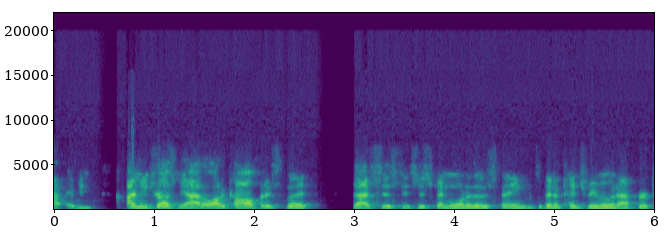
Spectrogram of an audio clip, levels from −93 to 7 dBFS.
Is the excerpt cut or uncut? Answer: uncut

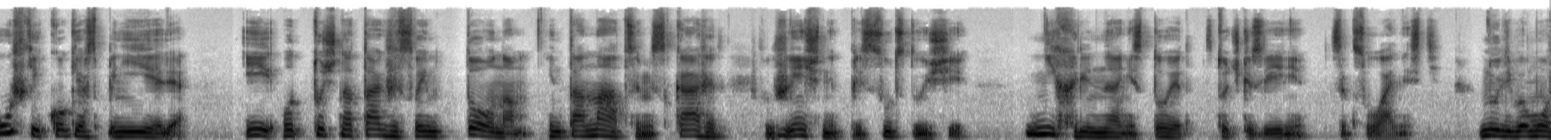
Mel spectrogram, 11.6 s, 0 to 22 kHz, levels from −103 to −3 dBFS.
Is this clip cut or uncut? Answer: uncut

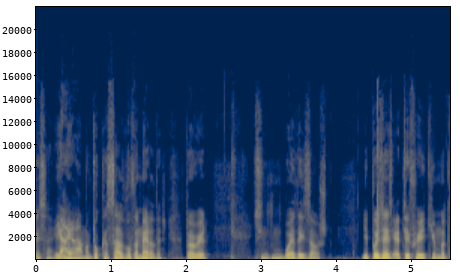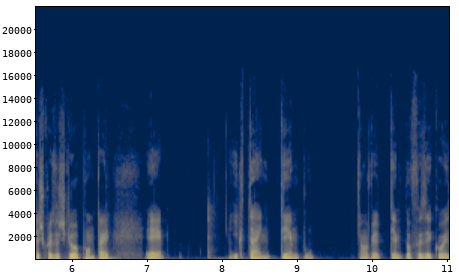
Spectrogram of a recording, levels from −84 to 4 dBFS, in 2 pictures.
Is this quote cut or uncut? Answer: cut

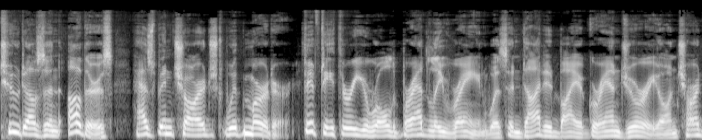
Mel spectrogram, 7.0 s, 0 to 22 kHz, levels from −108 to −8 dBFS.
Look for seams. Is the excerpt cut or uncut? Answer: cut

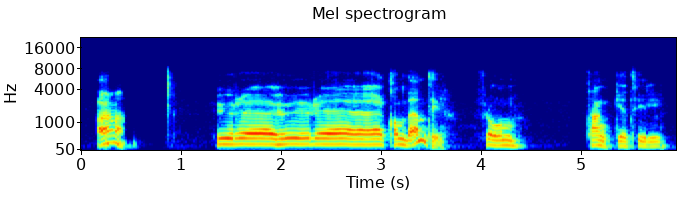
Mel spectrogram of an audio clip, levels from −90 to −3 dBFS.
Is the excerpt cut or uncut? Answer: uncut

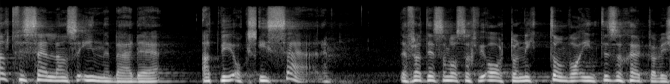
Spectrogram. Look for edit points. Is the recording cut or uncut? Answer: cut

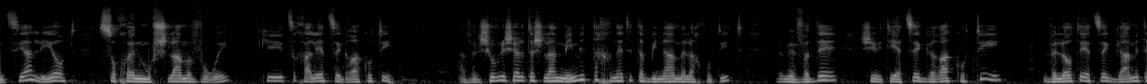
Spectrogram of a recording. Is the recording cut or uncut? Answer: uncut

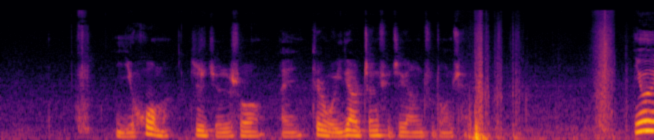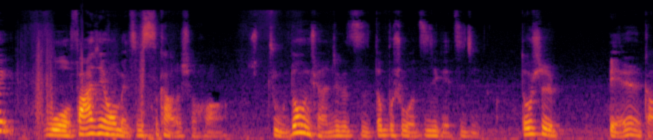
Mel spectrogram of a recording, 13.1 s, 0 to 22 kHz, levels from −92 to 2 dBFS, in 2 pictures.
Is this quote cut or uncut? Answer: cut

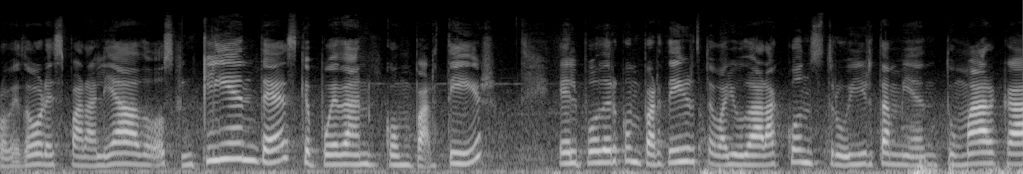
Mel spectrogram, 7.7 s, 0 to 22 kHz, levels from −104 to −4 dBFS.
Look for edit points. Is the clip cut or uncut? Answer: cut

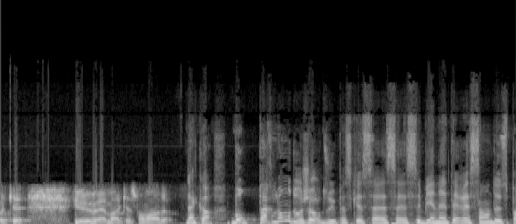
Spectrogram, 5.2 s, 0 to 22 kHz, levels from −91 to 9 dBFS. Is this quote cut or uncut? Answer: cut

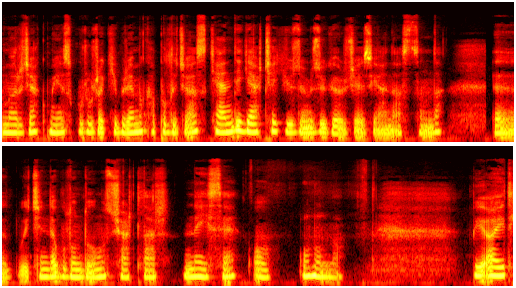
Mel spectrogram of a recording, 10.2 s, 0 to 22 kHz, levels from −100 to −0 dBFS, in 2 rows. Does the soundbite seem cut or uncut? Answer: cut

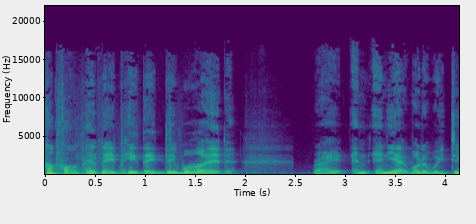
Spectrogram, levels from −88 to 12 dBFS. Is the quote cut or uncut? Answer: cut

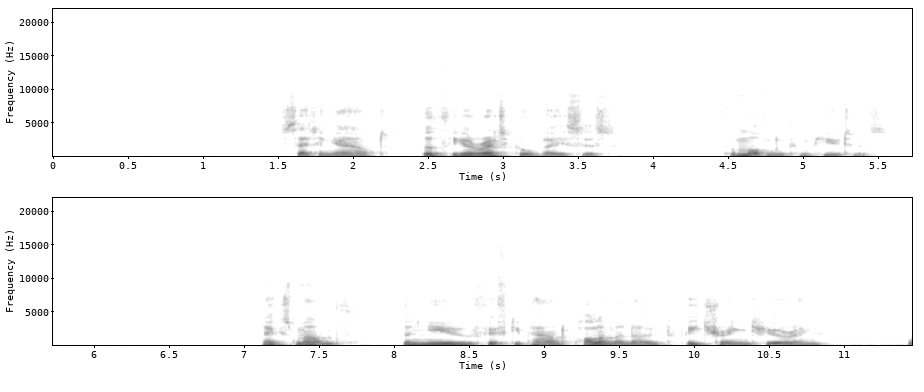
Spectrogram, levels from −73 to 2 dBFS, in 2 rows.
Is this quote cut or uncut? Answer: uncut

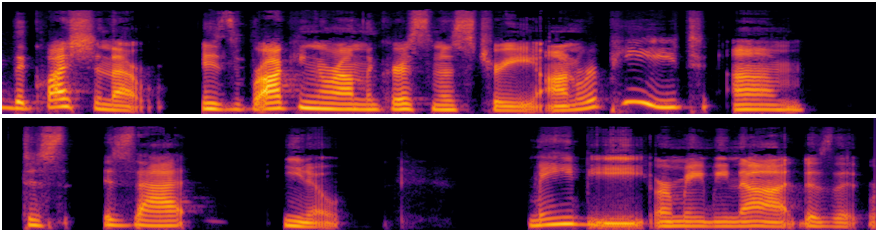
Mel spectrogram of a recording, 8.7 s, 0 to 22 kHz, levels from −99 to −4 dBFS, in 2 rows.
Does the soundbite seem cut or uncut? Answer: uncut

